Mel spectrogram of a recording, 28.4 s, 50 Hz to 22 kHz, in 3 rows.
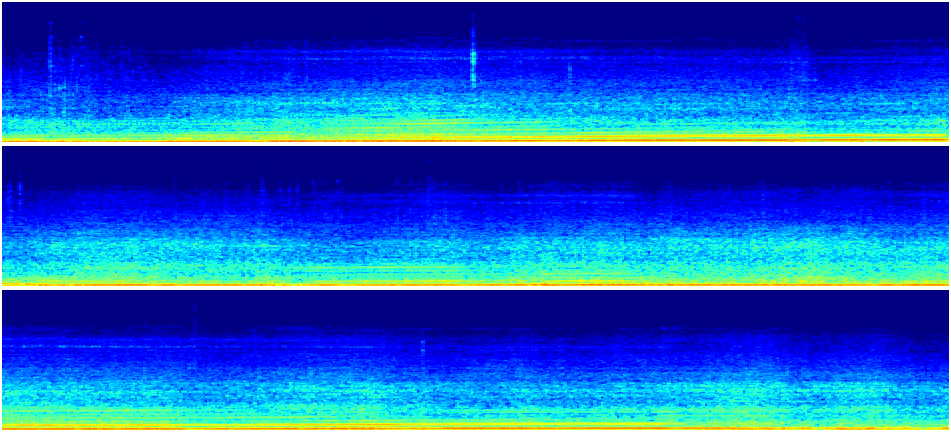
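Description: The 1974 BMW 2002's 2.0-litre M10 four-cylinder engine on Solex 40 PHH carburettors, pulling while driving. The revs climb steadily for about seven seconds and drop abruptly around ten seconds in. They then run steady, climb again for several seconds and drop once more near the end.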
